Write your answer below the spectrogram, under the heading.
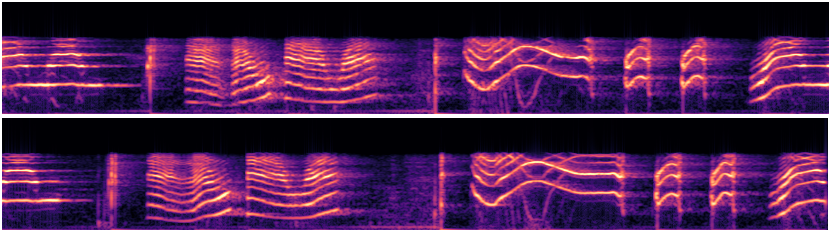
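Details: Male blue Indian ringneck parakeet chatters to himself in front of a mirror. He gives repeated bursts of high, nasal, speech-like syllables that swoop down then up, with brief pauses between phrases.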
